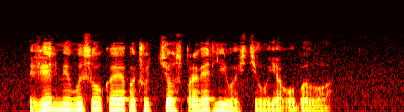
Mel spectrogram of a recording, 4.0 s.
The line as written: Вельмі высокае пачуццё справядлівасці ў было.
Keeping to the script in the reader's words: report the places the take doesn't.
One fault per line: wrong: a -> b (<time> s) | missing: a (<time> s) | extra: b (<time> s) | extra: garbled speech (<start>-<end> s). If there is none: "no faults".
extra: яго (2.8 s)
